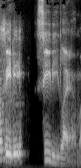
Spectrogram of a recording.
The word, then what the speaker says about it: CeeDee Lamb: Then we got Sidney Lamb. – CeeDee Lamb.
